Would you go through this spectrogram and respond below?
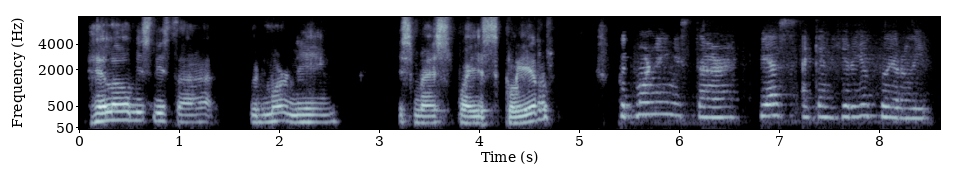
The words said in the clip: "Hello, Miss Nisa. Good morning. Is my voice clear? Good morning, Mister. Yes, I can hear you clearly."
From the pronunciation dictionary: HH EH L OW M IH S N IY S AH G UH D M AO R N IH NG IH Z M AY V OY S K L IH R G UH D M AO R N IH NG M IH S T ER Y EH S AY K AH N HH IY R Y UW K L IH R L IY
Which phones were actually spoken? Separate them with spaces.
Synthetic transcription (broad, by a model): HH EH L OW M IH S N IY S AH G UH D M AO R N IH NG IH S M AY P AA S K L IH R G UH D M AO R N IH NG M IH S T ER Y EH S AY K AH N HH IY R Y UW K L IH R L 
